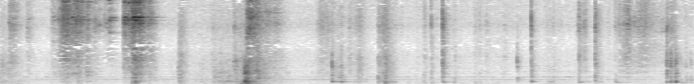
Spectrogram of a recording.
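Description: Clicks, knocks and brief rustling from a small baking-powder container being opened and handled, with one louder knock about two and a half seconds in.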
